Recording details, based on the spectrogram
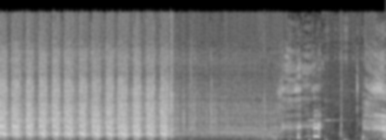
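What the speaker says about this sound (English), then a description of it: "they're trying to restart, how do you call that? Jumpstart the car because I think it's the battery" Car engine cranking in rapid repeated pulses for about two seconds while someone tries to jump-start it in Kenya, likely with a flat battery; it fails to catch and falls to quiet ambient noise with a few faint clicks and knocks.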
